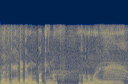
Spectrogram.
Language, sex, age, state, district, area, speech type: Tamil, male, 30-45, Tamil Nadu, Nagapattinam, rural, spontaneous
